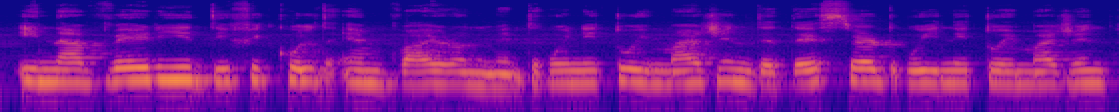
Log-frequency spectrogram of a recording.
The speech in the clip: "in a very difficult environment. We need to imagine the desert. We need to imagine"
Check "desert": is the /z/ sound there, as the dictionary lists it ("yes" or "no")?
no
